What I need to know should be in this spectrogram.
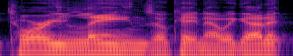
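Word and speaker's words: Tory Lanez: So apparently people in the chat are saying his uh name is pronounced Tory Lanes. So it's Lanes and he just styles it with a Z. Tory Lanes.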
